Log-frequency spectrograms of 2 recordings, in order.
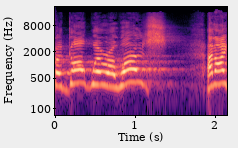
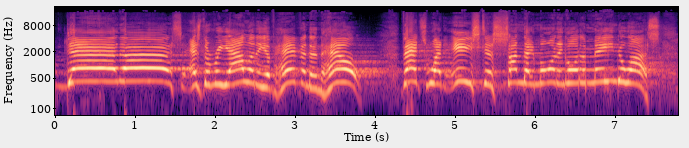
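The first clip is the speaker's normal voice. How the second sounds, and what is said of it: Loud shouting, growing louder. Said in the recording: “I got louder and louder ... I'm crying my eyes out and I'm shouting on the top of my lungs”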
